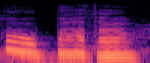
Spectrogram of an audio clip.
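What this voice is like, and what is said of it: Winnie the Pooh character voice. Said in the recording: “I'm trying to do any Disney character voice. All I got in my head right now is Pooh.”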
